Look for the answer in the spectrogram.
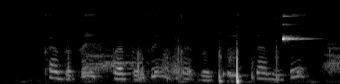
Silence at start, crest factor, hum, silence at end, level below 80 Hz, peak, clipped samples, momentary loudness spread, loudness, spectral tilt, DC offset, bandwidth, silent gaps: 0.5 s; 30 dB; none; 0 s; -52 dBFS; 0 dBFS; under 0.1%; 23 LU; -23 LUFS; -5 dB/octave; under 0.1%; 11.5 kHz; none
